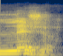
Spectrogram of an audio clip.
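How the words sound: It is said the British way, like 'leh-zher'. "British অ্যাকসেন্টটা follow করে করেন আপনি তাহলে লেজার এভাবে বলবেন"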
